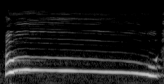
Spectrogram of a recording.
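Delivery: long high howl; high drawn-out yowl of fright; fox howl. A narrator's reading. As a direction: howl like fleeing foxes. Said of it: "made them howl".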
